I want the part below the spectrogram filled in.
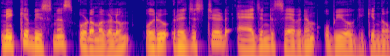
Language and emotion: Malayalam, neutral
